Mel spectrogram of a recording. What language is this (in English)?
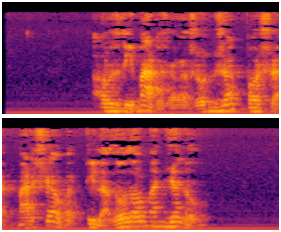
Catalan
